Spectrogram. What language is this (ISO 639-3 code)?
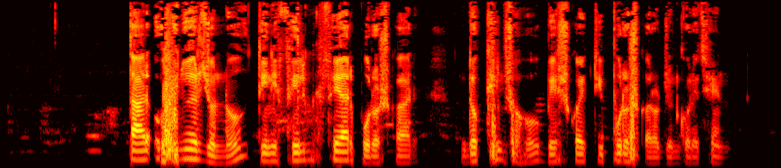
ben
